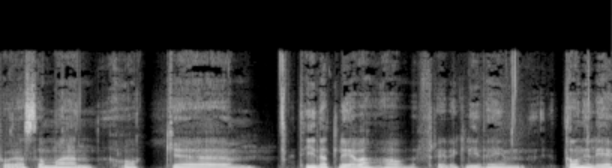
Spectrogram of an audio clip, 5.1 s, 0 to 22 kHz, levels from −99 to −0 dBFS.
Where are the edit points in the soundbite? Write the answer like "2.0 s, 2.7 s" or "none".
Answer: none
